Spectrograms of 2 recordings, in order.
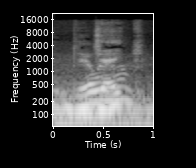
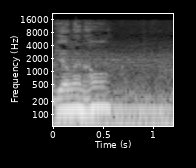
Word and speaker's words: Gyllenhaal: Gyllenhaal? Jake Gyllenhaal? Gyllenhaal.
